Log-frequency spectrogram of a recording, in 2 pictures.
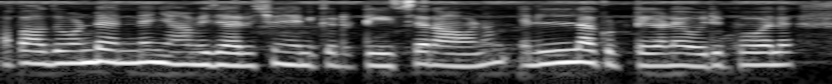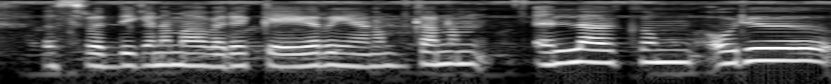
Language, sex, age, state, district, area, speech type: Malayalam, female, 18-30, Kerala, Thiruvananthapuram, rural, spontaneous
